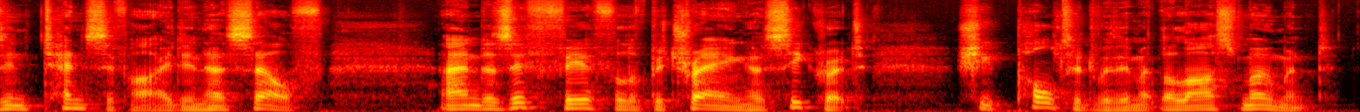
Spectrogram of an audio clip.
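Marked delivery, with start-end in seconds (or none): none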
